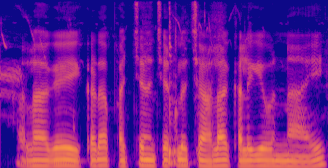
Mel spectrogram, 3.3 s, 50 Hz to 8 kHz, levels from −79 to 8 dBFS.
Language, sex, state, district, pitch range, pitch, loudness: Telugu, male, Andhra Pradesh, Sri Satya Sai, 95-100 Hz, 100 Hz, -20 LUFS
